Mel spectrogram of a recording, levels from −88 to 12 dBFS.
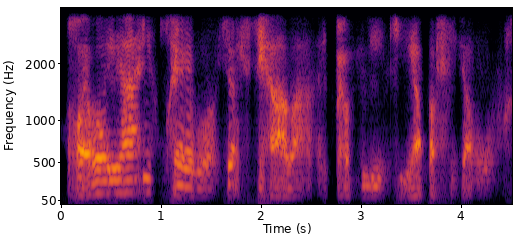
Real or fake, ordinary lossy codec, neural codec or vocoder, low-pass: fake; none; codec, 16 kHz, 1 kbps, FreqCodec, smaller model; 3.6 kHz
